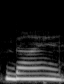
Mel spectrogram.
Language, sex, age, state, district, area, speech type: Hindi, female, 18-30, Uttar Pradesh, Mau, rural, read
